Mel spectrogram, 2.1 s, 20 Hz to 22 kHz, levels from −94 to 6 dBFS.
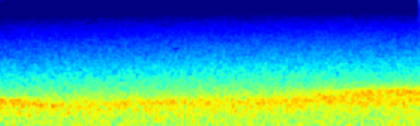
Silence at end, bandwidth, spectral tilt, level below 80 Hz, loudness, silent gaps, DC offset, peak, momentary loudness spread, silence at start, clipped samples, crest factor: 0 s; 11 kHz; -7.5 dB/octave; -40 dBFS; -22 LUFS; none; under 0.1%; -8 dBFS; 4 LU; 0 s; under 0.1%; 14 dB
